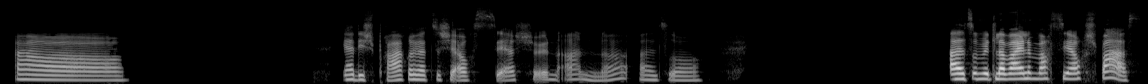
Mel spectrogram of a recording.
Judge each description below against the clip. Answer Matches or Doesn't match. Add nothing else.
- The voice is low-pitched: Doesn't match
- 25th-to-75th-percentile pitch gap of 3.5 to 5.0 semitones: Matches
